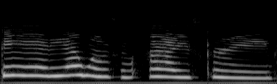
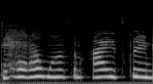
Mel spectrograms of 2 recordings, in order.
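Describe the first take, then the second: First: It is said in a cute, pleading way. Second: It is said as a plain request.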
